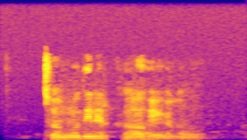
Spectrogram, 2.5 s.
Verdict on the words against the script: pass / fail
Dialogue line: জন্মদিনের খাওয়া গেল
fail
